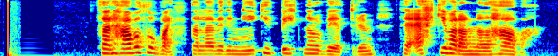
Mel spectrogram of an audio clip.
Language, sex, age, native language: Icelandic, female, 30-39, Icelandic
